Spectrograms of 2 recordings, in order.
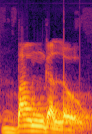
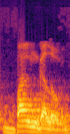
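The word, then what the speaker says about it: bungalow: a bangalo the the U in that word takes the mid Central sound uh uh so you say bangalo in English you pronounce that word as bangalow just like you say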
